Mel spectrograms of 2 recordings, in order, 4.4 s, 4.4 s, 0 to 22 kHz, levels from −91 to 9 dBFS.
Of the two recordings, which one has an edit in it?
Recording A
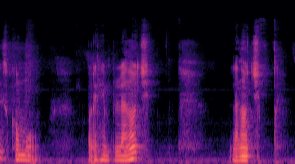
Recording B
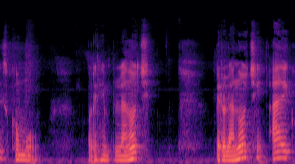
B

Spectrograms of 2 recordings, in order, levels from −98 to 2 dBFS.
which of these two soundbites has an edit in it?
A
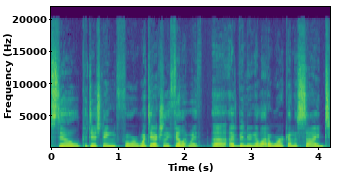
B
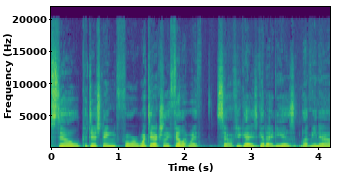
A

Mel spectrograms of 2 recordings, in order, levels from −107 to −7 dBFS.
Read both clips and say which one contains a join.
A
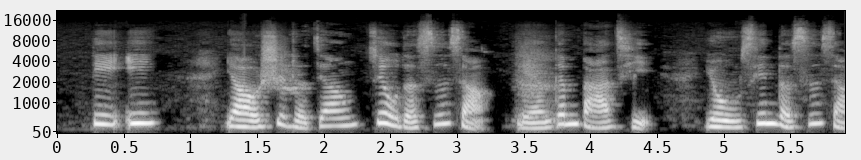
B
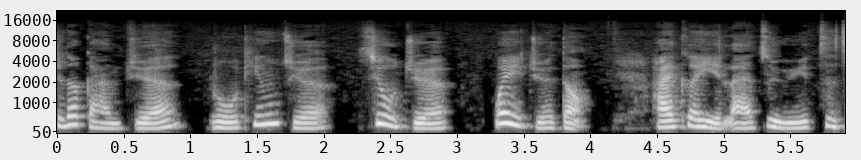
B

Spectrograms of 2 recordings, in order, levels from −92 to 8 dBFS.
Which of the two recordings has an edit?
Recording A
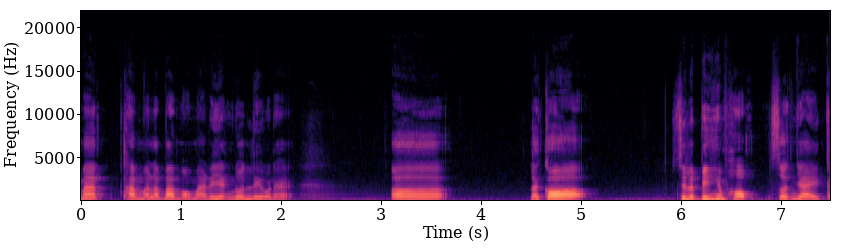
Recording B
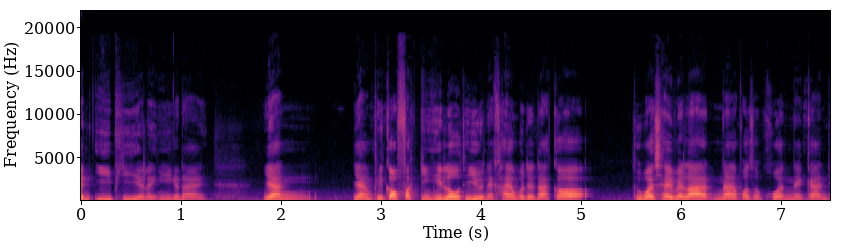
B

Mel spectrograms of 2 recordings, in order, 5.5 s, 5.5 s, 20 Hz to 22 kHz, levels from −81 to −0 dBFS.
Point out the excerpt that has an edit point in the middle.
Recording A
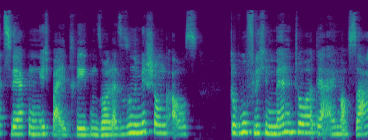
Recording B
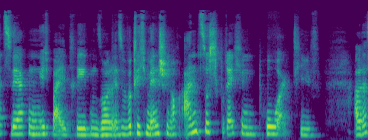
B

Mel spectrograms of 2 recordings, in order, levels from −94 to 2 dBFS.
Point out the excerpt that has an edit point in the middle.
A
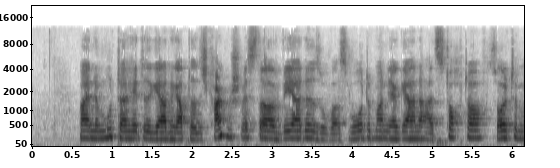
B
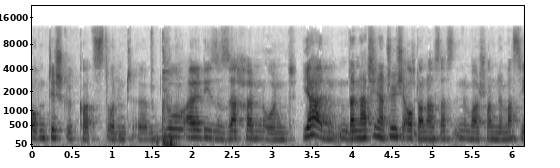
B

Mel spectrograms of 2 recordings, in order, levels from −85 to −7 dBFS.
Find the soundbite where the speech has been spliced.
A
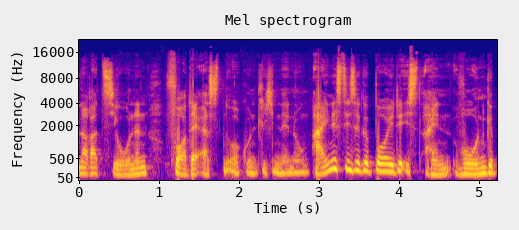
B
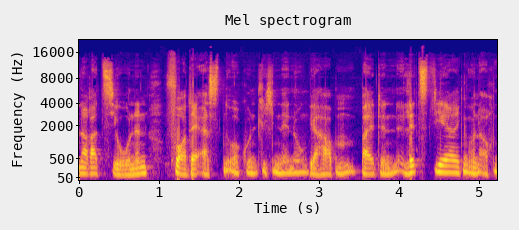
B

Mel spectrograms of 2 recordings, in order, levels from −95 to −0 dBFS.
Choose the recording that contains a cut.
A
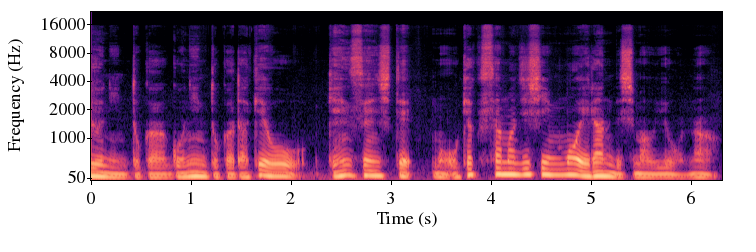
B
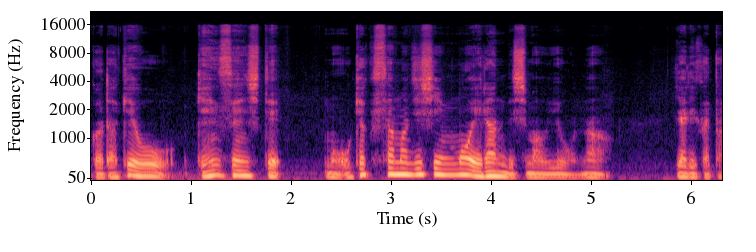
A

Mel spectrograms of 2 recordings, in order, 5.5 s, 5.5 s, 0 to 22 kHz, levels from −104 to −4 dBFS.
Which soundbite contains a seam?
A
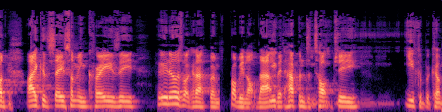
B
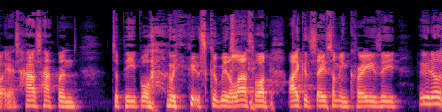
A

